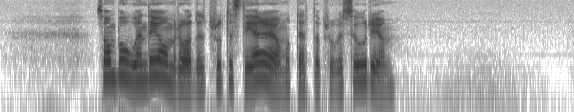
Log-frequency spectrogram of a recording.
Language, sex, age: Swedish, female, 37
